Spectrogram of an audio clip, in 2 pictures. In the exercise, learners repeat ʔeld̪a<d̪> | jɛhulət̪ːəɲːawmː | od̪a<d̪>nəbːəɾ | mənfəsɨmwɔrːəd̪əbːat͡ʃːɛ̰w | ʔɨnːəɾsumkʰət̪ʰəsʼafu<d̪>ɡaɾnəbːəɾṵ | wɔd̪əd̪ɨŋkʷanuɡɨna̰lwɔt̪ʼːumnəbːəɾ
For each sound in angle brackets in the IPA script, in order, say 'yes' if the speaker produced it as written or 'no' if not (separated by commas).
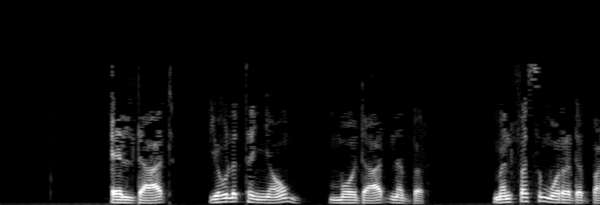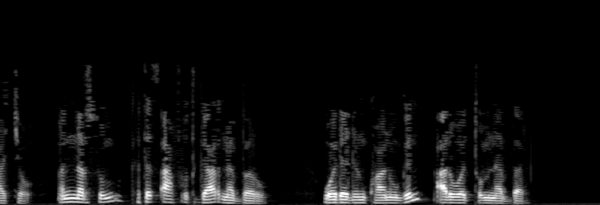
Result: yes, yes, no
